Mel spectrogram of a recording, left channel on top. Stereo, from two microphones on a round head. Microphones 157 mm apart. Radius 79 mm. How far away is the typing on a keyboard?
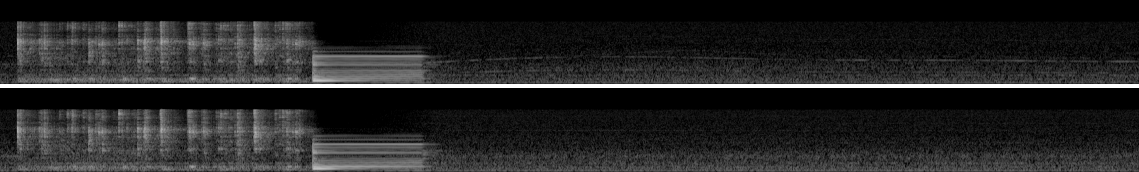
About 3 m.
